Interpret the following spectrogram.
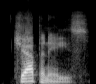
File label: "Japanese", American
